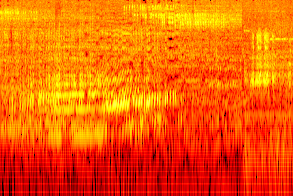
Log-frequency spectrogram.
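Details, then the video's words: Mallards, including males, females and hybrids, in the Brière marshes recorded from a boat: low, nasal quacking chatter breaking into quick pulses about four a second, then a brief hiss. "CANARDS Colverts/Hybride/Mâle/Femelle ! BRUITX"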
